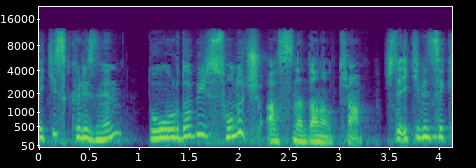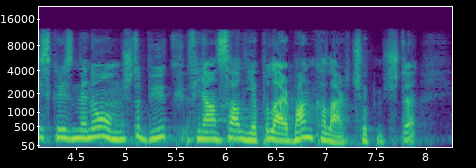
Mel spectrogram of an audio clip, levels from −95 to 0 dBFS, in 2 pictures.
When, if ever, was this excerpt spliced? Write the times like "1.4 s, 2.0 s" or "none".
none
